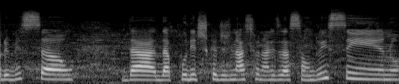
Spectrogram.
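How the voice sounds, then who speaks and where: A woman speaks fairly slowly in a Pomeranian accent. Her pitch is fairly high, and background noise is noticeable. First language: Pomeranian (speaking Portuguese). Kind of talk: interview testimony.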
